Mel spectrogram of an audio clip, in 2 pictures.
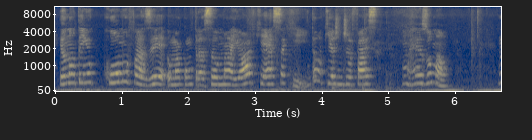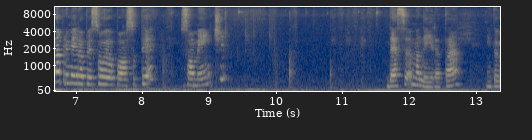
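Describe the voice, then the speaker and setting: A fairly high-voiced woman with a Brazilian Portuguese accent leads a whiteboard grammar lesson. She talks patiently, keeps checking in with short tag questions, and slows down to spell out each English example. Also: slight background noise. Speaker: English teacher.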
